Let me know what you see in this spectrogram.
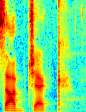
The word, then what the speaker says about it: Savchuk: Her name is pronounced Sobchak.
